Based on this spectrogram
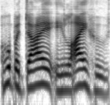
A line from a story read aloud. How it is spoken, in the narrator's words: she said in a reverent voice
